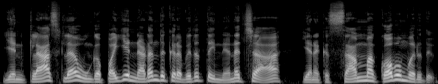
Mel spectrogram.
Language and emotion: Tamil, angry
